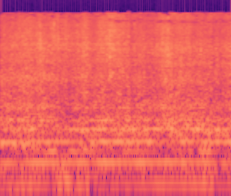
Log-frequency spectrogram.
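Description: Small boat's motor running at a steady pitch as the boat moves across the lagoon, a constant low hum under the rush of water.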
